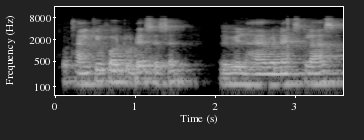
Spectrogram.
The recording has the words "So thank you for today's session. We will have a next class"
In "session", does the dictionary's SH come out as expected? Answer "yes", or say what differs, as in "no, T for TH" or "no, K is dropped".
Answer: no, S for SH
